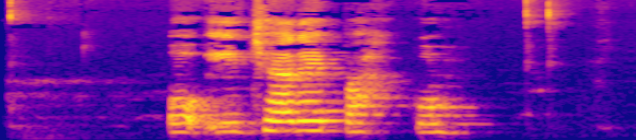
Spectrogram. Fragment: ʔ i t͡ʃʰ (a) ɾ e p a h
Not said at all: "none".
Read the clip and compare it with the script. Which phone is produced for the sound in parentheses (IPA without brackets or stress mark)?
a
